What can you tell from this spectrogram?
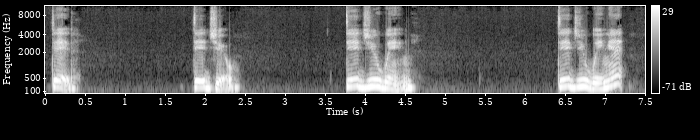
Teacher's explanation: Notice how did and you turns to did you or did ya. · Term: reduced form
